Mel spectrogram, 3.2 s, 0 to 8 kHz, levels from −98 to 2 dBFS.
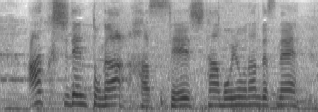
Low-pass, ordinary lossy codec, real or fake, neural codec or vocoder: none; none; real; none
